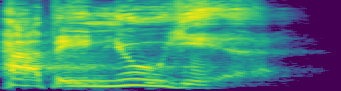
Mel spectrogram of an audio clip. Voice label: Female Val'kyr HAPPY NEW YEAR LUNAR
